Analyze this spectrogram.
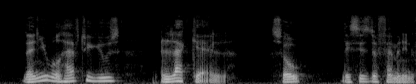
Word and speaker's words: laquelle: And then the feminine form, so singular, we saw it laquelle, okay? So basically same rule, Q-U, U is not pronounced here.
